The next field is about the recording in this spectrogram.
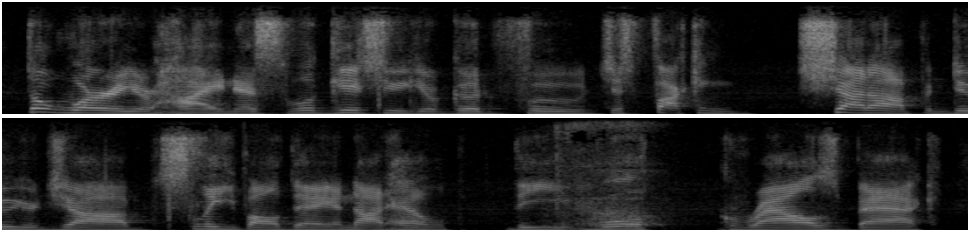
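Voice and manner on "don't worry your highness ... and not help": orc voice, half-yelled. Narrating a scene where the orc yells back at the wolf, yelling orc voice. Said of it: "The orc yells back at it".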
